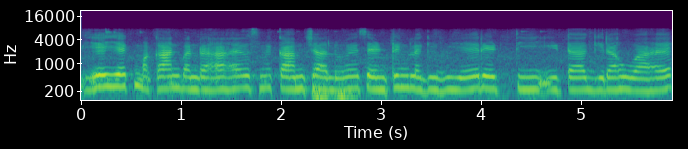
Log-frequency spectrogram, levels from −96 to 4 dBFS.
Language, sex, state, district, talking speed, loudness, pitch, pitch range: Hindi, female, Maharashtra, Gondia, 190 wpm, -17 LUFS, 230 Hz, 220-240 Hz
